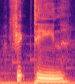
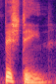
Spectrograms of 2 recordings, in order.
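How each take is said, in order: First: The name does not start with 'fish'. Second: The name starts with the word 'fish'. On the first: The speaker calls it wrong. "online I see people pronouncing it" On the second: The speaker calls it right. "I believe the correct pronunciation is"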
